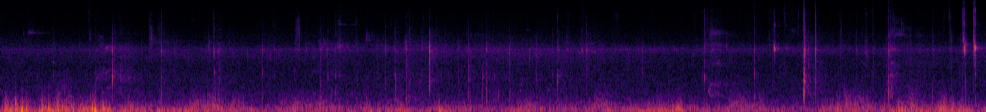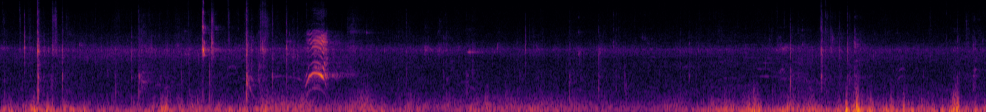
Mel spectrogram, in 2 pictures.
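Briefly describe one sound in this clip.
A tennis ball is struck with a racket with sharp pops.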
